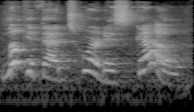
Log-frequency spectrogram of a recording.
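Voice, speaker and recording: A woman's voice: a little high, wildly swooping pitch, measured pace. A woman voicing a cocky male hare from a children's storybook. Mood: cocky, breezy. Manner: boastful, breezy. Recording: roomy, distant mic, faint noise.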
